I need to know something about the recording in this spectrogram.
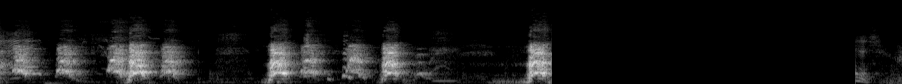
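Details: Border Collie named Storm barking at his new ball, which he will not touch: about eight clipped barks in uneven bursts over five seconds, then silence.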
